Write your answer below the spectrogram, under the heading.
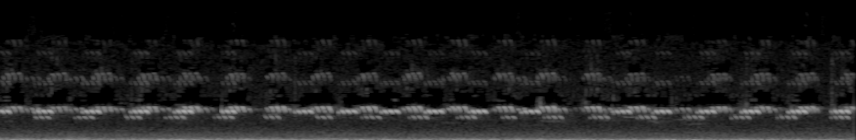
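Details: Crickets on a blooming summer meadow chirp in steady, high-pitched pulses, repeating several times each second.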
